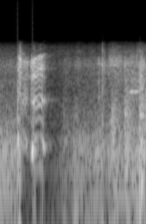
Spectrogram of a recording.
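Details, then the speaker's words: Person with painful hiccups that several remedies have failed to stop: two sharp, abrupt voiced catches in quick succession, then a third later; hiccups. "Hi, today I have hiccups. It's very annoying. I'm trying to lose them."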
